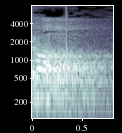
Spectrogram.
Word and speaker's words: choler: It's pronounced choler or choler.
